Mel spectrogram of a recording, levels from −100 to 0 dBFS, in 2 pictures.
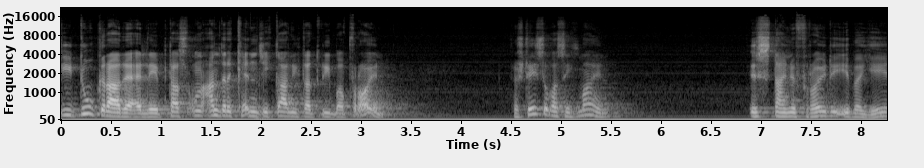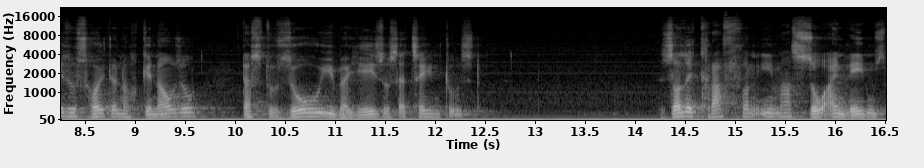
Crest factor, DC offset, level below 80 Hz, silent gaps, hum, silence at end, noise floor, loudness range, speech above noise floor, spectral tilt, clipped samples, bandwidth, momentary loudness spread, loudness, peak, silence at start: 26 dB; 0.6%; -70 dBFS; none; 50 Hz at -65 dBFS; 0 s; -65 dBFS; 9 LU; 31 dB; -5 dB/octave; under 0.1%; 16 kHz; 12 LU; -34 LUFS; -8 dBFS; 0 s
